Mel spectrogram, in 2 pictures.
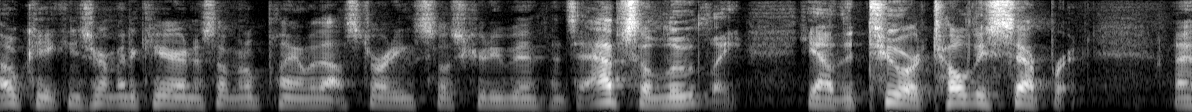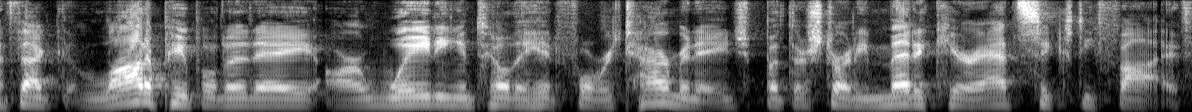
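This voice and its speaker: A man's fairly high voice at a very fast pace, with big swings in loudness, on a very clean recording against a silent background. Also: ordinary pitch variation. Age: 60s. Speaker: Medicare educator. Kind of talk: live Q&A stream. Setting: live stream. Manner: hesitant, many fillers.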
